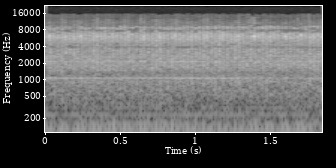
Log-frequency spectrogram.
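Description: A tractor engine idling steadily in Farming Simulator 19, a constant low rumble with an even throb, heard alone and close, with no voices over it.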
